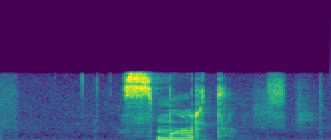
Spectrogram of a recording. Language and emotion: Russian, neutral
